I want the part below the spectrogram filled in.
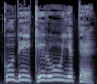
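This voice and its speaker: A man voicing a pompous, blustering army general who barks orders and goes shrill when angry. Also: sing-song, slow pace, darkish tone, dry recording, studio quality. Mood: curious.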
